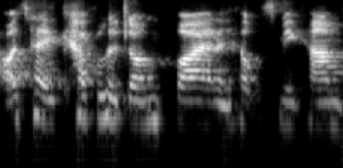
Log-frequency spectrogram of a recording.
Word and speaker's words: Dong Quai: Dong Quai means you don't quai no more. That's how I remember how to say it.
